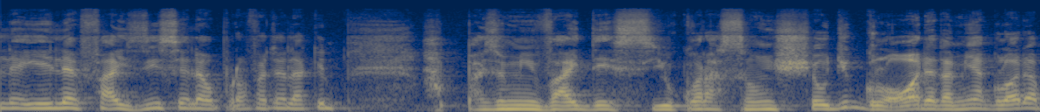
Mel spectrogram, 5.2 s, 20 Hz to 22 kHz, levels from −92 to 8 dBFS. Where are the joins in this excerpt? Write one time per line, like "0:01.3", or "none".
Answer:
none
